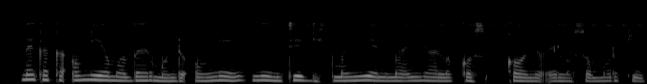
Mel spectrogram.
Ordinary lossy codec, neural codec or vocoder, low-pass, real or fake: none; none; 7.2 kHz; real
